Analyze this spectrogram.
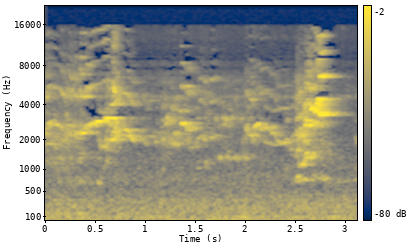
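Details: Lorikeets in spring: a couple of shrill, rasping screeches with softer squeaky notes between, ending in a loud harsh burst.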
